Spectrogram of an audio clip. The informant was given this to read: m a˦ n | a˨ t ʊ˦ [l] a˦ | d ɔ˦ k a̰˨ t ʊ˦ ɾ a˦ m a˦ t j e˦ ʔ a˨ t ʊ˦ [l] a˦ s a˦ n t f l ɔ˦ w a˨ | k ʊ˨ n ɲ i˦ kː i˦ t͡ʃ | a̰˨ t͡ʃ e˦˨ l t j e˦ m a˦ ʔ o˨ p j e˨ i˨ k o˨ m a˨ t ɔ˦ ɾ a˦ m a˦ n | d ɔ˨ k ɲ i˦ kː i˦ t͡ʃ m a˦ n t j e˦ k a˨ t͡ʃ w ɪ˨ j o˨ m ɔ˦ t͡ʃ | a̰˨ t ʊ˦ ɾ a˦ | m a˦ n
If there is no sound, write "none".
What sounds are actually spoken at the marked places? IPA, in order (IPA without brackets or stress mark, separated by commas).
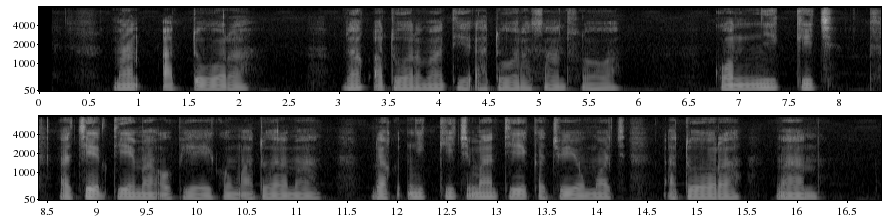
ɾ, ɾ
